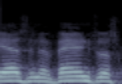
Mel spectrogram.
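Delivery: ordinary talk, nothing marked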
